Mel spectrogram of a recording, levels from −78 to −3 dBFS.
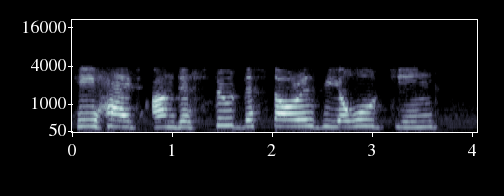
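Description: Nothing goes wrong anywhere in the speech here: the narrow, phone-like sound, with the top end stopping around 3.6 kHz, is just the AMR narrowband mobile codec working as it should, and its light touch fits the codec's highest-quality mode of about 12.2 kbps.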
